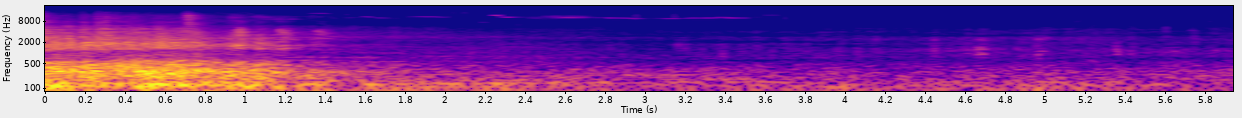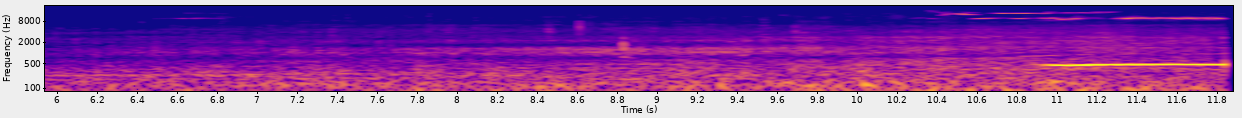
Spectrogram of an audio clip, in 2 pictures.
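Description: A diesel bus drives up and passes close by.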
